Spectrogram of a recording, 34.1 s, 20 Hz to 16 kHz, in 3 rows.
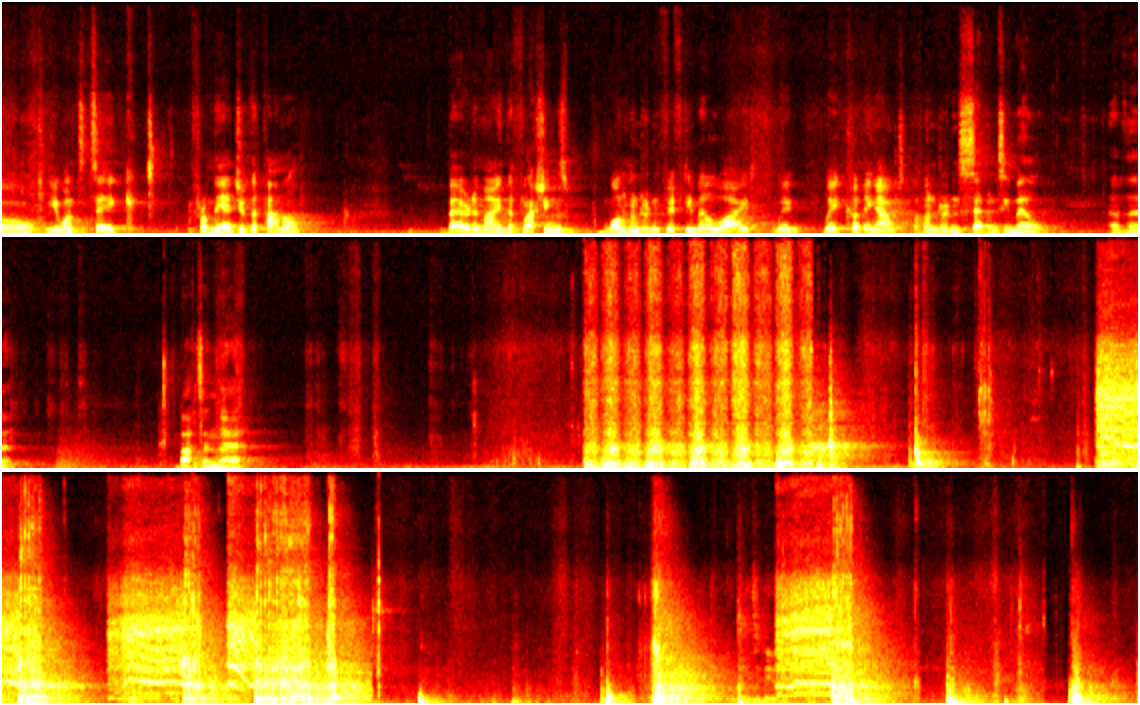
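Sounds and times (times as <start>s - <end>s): power saw cutting wood: 17.2s - 19.5s, 22.3s - 26.4s, 30.5s - 31.9s.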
